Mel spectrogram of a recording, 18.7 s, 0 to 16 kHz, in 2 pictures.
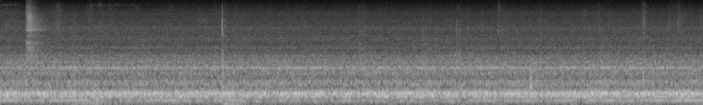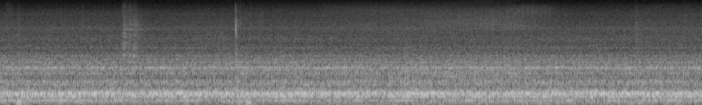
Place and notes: berlin, schinkestraße: in front of turkish restaurant - the city, the country & me: outside ventilation
the city, the country & me: december 17, 2010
